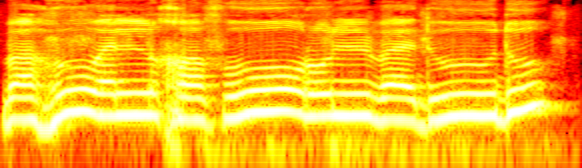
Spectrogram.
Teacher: ہا کے مخرج کا دھیان رکھنا ہے, یہ نہ تو ہا ہے اور نہ تو خا ہے, یہ ہا ہے. اور غین جو ہے وہ پر پڑھا جائے گا کیونکہ حروف مستعلیہ میں سے ہے, اور را پر پڑھا جائے گا کیونکہ را پیش کی صورت میں ہے.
